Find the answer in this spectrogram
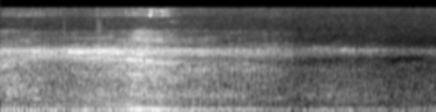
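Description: A motorcycle engine passing on the road: a low engine note that swells to its loudest about a second and a half in, then fades away.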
